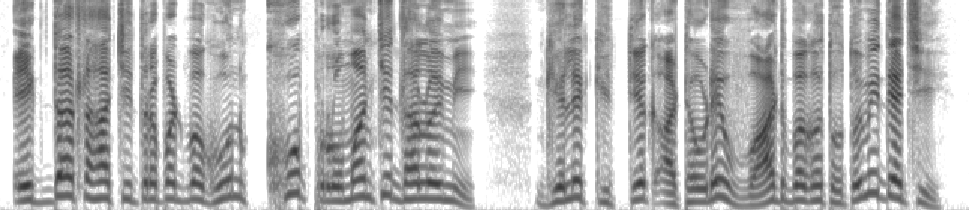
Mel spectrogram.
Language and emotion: Marathi, happy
